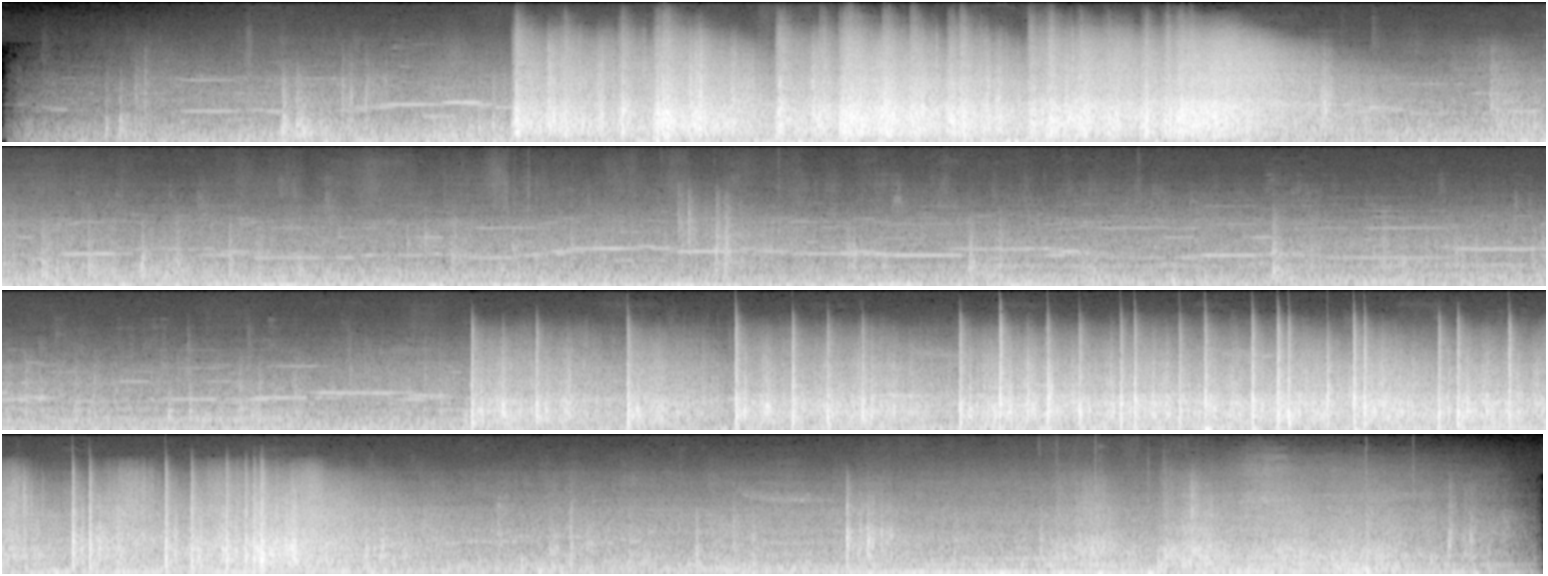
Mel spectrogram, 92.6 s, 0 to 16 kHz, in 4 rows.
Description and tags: January 25, 2009
Chinese Lunar New Year's Eve, Dali Street, Wanhua District, Taipei.
Garbage truck playing Beethoven's "Für Elise" summons neighbors for the last trash pick up before the holiday. Folks in a nearby park set off impressive explosions. Raw.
